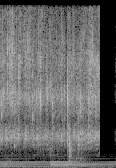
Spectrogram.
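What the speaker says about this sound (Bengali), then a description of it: "তেলটা আমার গরম হয়ে গেছে। এবারে আমি দেবো পেঁয়াজ।" Onions tipped into hot oil sizzle loudly and continuously in a pan, with a steady hum in the background, before the sound drops away abruptly near the end.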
